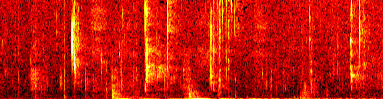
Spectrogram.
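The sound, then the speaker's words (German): Biting into and chewing a food with Nutella inside: a few soft crunches and moist chewing sounds, fairly faint, with no talk. “Ich würde sagen, wir probieren mal. Ja, okay, ich probiere.”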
